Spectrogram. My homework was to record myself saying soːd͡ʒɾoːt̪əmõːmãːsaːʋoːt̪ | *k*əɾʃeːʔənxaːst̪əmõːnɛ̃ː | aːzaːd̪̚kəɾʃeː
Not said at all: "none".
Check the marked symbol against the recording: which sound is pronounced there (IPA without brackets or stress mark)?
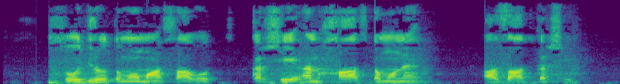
k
